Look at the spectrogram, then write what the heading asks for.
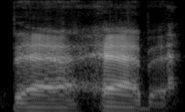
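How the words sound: It is said in a Boston accent, dropping the r sounds. The speaker calls it wrong. "he cannot say it correctly. Ba habba"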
